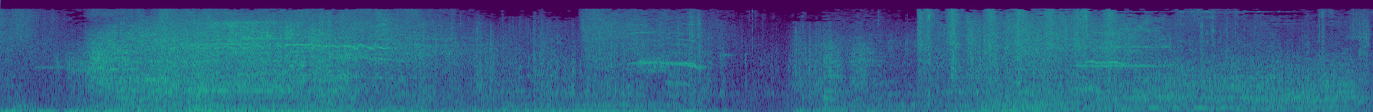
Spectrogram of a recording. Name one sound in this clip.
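A monster roars and rumbles loudly.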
